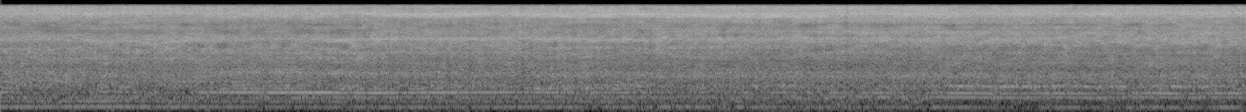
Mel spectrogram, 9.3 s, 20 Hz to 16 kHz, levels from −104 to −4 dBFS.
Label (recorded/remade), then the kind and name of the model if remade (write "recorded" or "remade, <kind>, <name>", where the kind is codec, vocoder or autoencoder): remade, autoencoder, DAC-VAE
